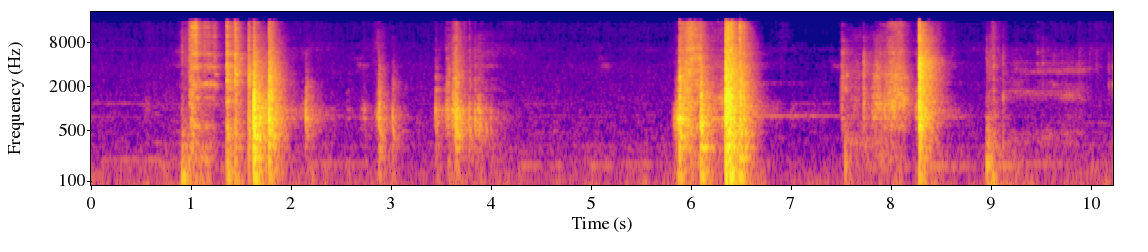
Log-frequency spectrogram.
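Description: Small machined aluminium blocks and a steel engineer's square knocking and clinking against a stainless steel bench top as they are handled and lined up, in several short clusters of sharp taps with quiet between them.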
